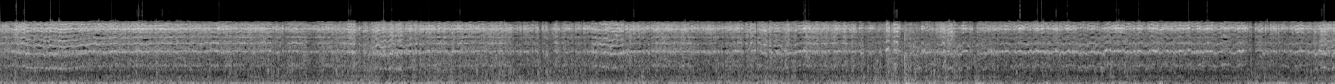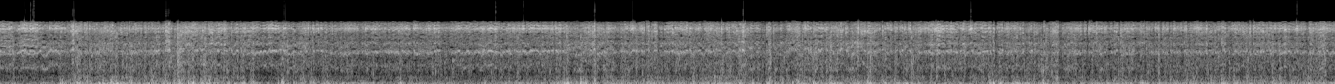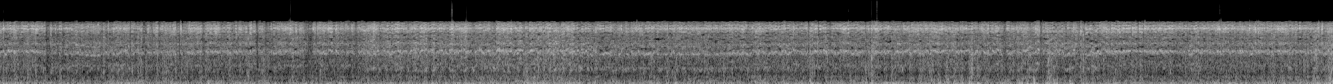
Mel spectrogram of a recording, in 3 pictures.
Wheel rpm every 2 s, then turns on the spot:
230, 230, 230, 230, 230, 230, 230, 240, 220, 230, 230, 220, 230, 220, 220, 210, 200, 220, 230, 230.
none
